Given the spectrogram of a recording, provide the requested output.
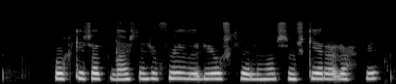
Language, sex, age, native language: Icelandic, female, 15, Icelandic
